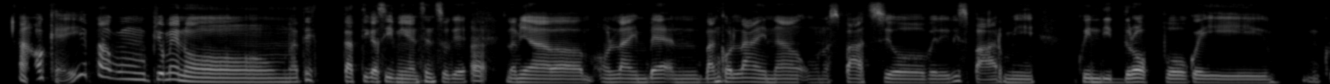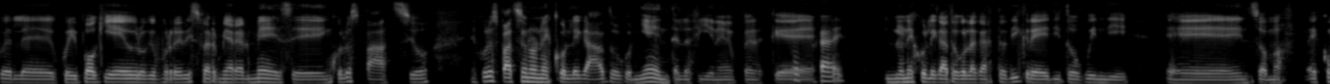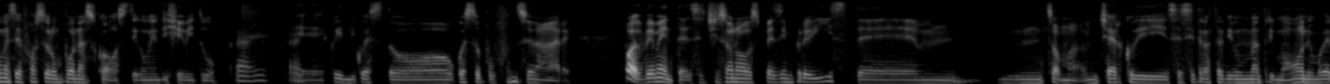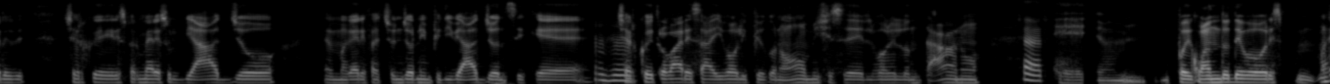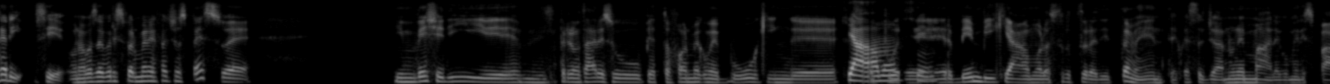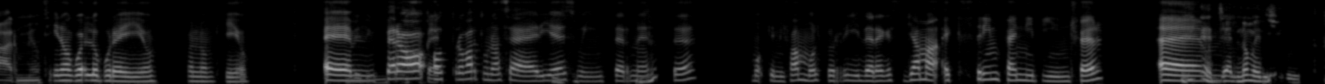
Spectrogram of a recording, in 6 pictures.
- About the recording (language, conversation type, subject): Italian, unstructured, Come ti prepari ad affrontare le spese impreviste?
- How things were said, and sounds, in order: lip smack; in English: "droppo"; other background noise; "direttamente" said as "dittamente"; laughing while speaking: "Mh-mh"; chuckle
